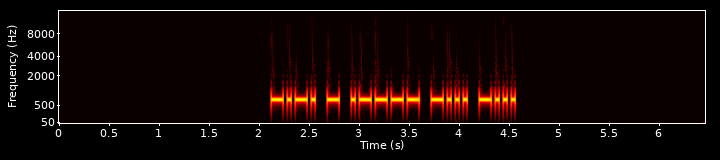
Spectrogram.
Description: Morse code, heard as a keyed tone, about 30 wpm, 700 Hz. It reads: CT1BB
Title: DXCC-100 Call Signs - 5 Characters - 30wpm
